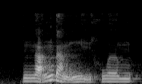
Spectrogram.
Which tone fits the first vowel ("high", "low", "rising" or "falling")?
rising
